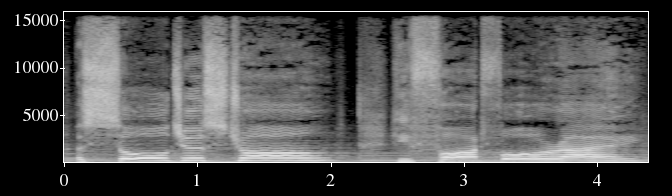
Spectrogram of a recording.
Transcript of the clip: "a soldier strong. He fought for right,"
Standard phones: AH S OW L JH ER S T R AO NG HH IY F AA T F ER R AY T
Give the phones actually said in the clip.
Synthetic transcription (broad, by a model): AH S OW L JH ER S T R AO NG HH IY F AA T F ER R AY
